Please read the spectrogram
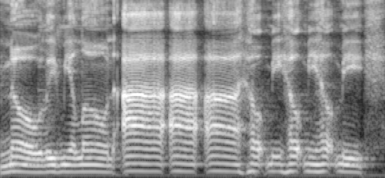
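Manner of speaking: tearful, slow, crying, pleading voice. Retelling a vampire story, acting out a victim dragged from her bedroom, imitating someone crying. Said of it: "you're crying like".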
